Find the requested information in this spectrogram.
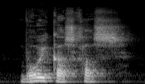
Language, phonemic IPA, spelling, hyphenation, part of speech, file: Dutch, /ˈbrui̯.kɑsˌxɑs/, broeikasgas, broei‧kas‧gas, noun, Nl-broeikasgas.ogg
- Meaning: greenhouse gas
